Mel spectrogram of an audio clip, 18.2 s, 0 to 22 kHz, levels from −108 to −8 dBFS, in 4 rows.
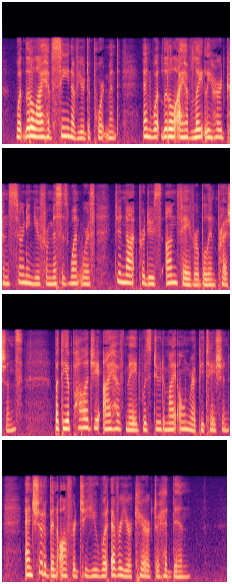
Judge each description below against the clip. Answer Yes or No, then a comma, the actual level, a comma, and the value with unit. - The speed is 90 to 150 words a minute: No, average, 160 wpm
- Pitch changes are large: No, average, 3.3 semitones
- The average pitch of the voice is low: No, medium, 185 Hz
